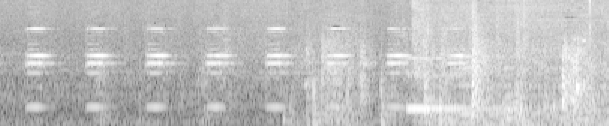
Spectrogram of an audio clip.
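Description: Short electronic beeps repeating evenly, about two and a half a second. About two-thirds of the way in, a louder rush of noise with a steady tone covers them.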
